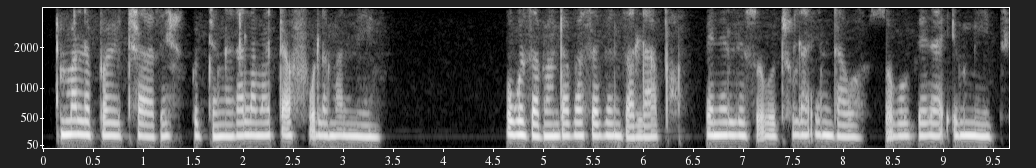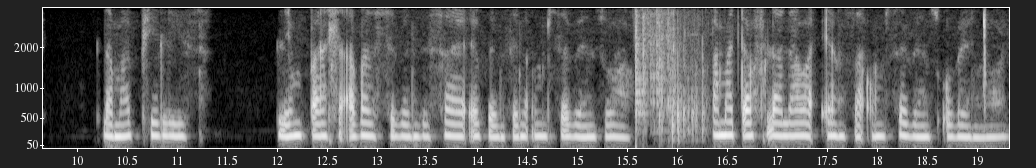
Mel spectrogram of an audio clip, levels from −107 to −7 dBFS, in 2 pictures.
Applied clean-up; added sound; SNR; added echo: none; Shatter; 10 dB; none.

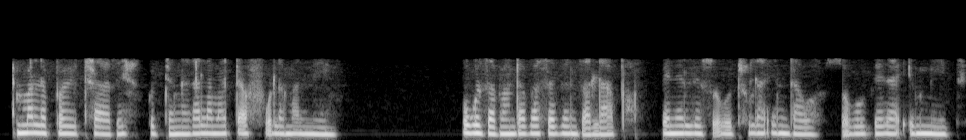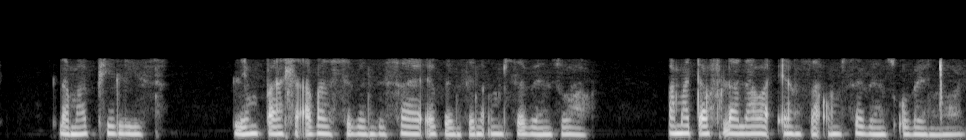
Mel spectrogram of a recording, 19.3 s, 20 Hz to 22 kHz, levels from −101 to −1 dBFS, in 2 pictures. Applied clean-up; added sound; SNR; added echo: none; none; none; none.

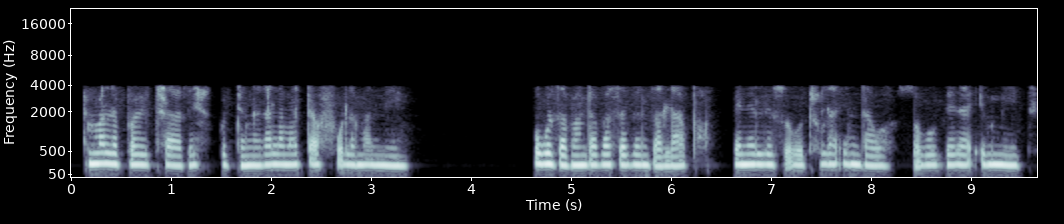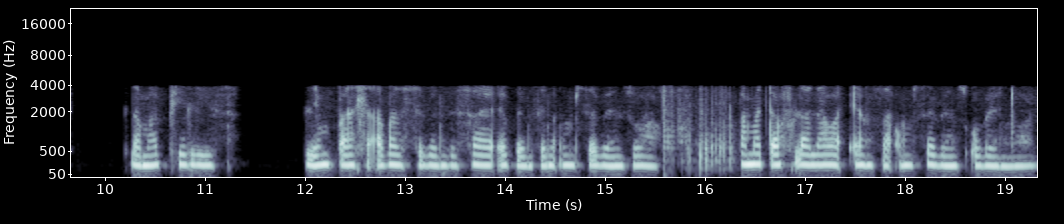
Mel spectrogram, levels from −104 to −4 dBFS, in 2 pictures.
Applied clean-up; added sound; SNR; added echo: neural mask model RNNoise.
